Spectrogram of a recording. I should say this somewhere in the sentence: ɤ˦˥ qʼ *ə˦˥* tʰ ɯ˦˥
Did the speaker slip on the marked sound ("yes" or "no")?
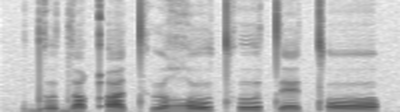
yes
